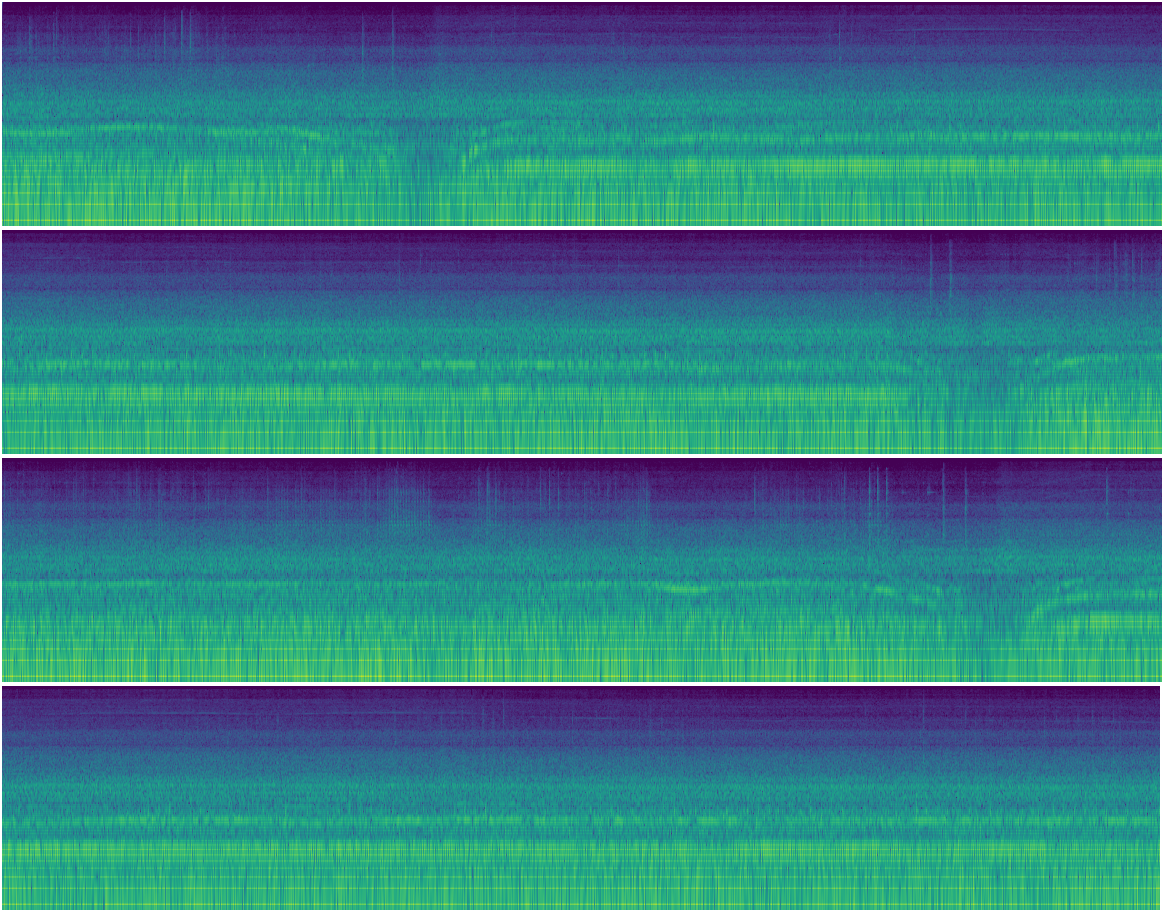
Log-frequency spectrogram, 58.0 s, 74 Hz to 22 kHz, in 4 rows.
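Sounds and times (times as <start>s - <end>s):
bulldozer diesel engine running: 0.0s - 57.9s.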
